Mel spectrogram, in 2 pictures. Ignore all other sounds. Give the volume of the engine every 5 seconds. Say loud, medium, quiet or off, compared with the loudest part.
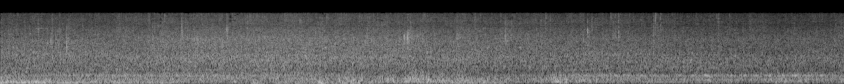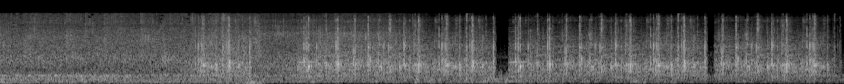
loud, loud, medium, quiet.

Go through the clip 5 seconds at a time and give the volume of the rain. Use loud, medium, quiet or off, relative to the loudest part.
loud, medium, medium, off.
